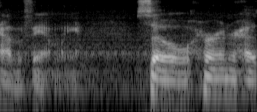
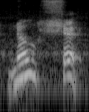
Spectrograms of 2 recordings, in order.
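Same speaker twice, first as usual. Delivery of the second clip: background heckler. Acted. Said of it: "some guy says in the background".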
